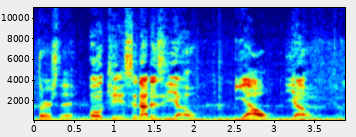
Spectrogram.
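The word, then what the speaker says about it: Yaw: Okay, so that is Yao. Yao? Yao. How do you spell that? Y-A-W. Oh, okay. Y-A-W, like Yahweh.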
